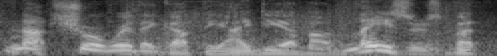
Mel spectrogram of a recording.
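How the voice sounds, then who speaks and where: A man's voice: on the low side, wildly swooping pitch, brisk, creaky, full character voice. A man playing a small, chatty robot companion in a video game, sarcastic and quippy. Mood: sarcastic, dry. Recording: gameplay noise and gunfire underneath.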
